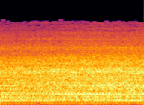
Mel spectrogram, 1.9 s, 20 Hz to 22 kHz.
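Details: 1965 Plymouth Savoy slant six automatic, revived after sitting 19 years, warming up after repairs: steady, even idle with smooth exhaust hiss, no stumbling or shaking; engine running sweetly.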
